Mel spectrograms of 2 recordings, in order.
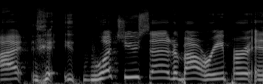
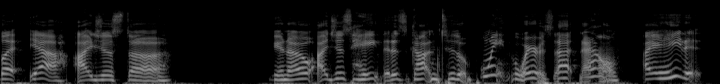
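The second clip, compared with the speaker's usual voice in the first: talking while crying, tearful through the words. Speaker on camera talking about fighting with their brother, crying while talking. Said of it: "I hate that I'm fucking crying on camera".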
